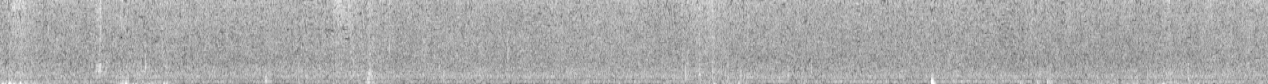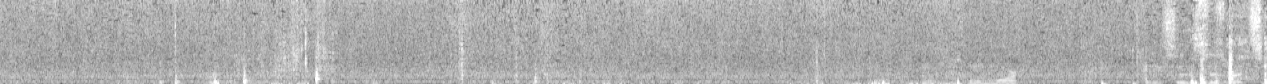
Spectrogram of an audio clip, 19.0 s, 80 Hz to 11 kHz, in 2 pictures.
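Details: Honey bee hive in the Cochrane foothills, opened on April 27, 2018 to check for queen cells and make a split. A continuous low droning hum fills the clip, with frequent bumps and scrapes from hive equipment.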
